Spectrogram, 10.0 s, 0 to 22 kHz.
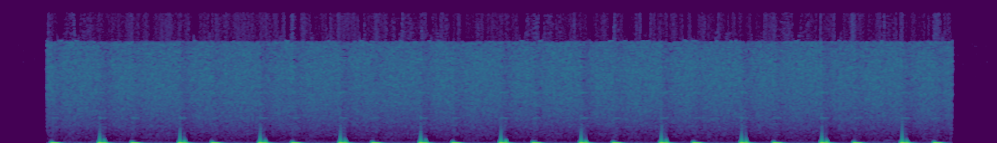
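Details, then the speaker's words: Split first heart sound in a teaching recording, compared with a fourth heart sound: regular heartbeat at about 75 a minute, the first sound split into two close parts, a normal finding. "now compare the timing and quality of the S4 with that of a split first sound first the S4 foreign and now the split first sound"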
